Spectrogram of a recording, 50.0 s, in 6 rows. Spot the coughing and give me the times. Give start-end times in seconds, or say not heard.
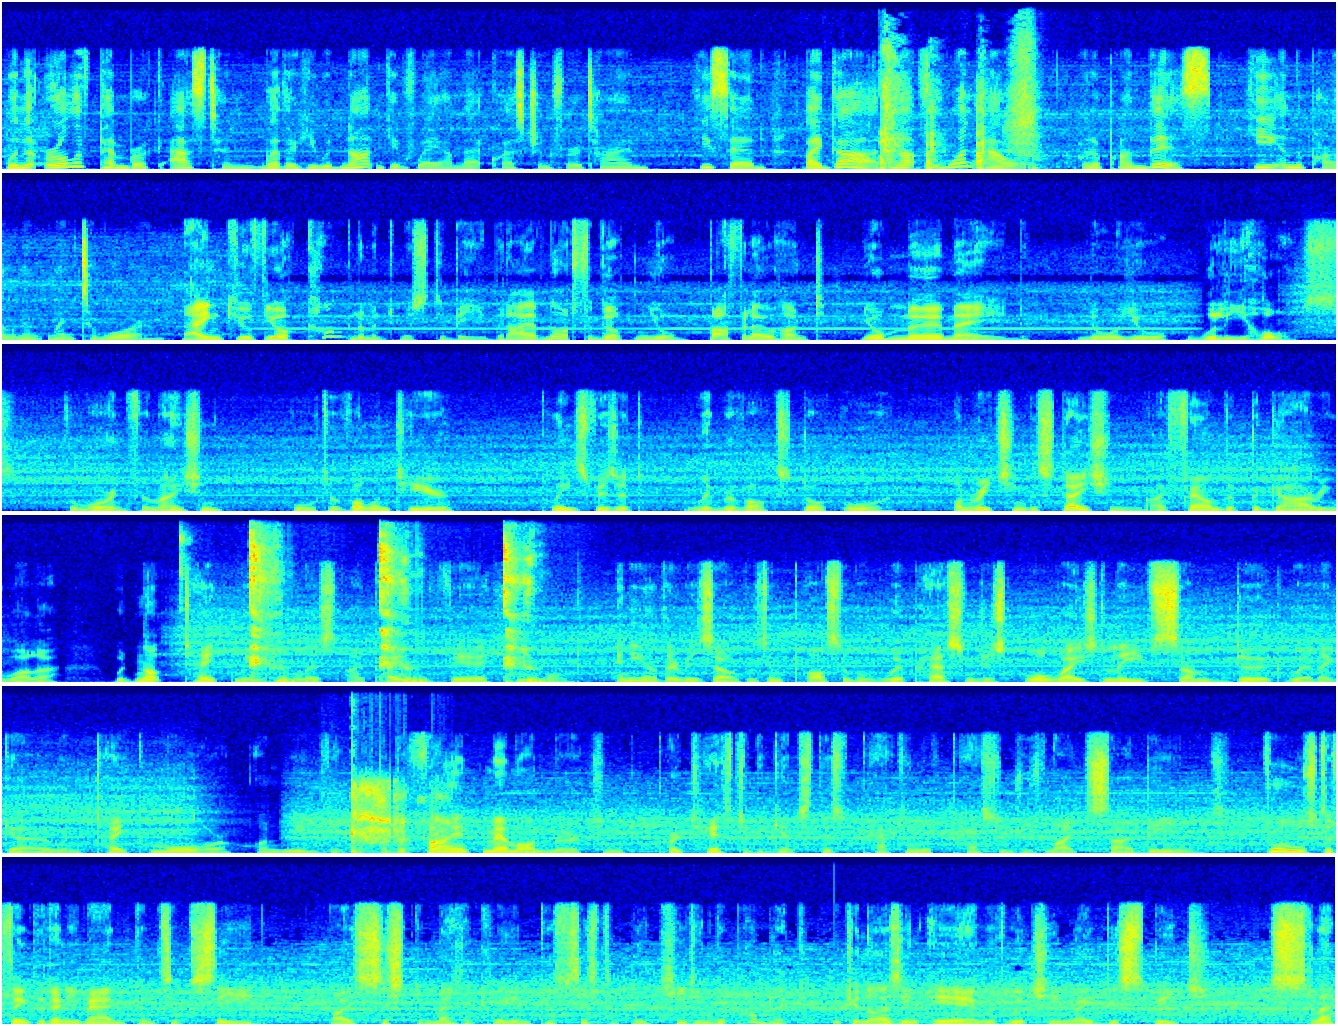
5.0-6.8, 26.1-28.6, 35.4-36.1.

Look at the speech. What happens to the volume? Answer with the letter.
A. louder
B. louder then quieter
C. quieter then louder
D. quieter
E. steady
E.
